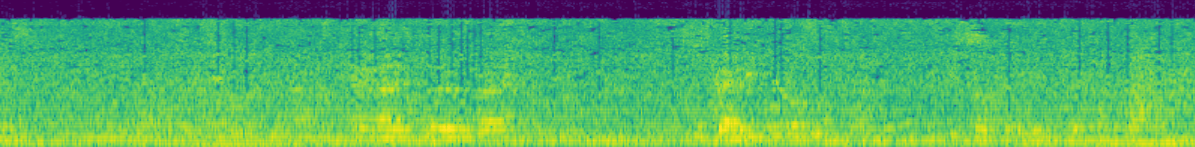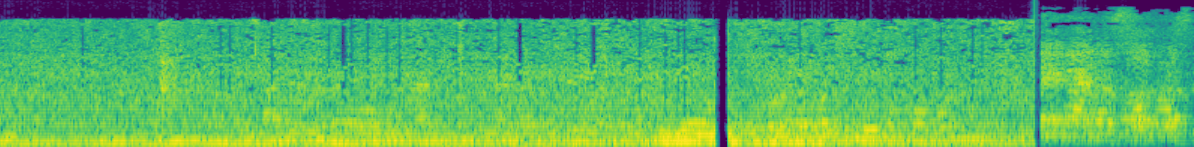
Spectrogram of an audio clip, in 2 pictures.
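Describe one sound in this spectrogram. A young woman speaks calmly through a microphone over loudspeakers outdoors.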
